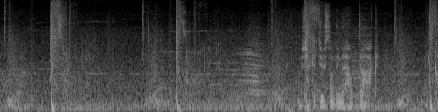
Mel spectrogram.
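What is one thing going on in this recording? A web line shoots out with a sharp snap.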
